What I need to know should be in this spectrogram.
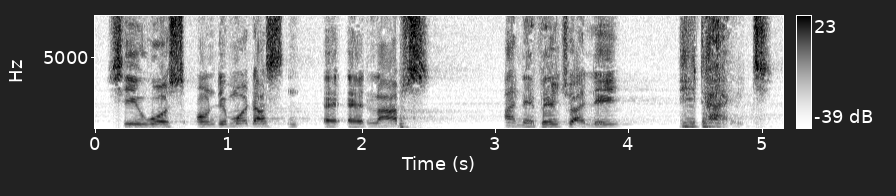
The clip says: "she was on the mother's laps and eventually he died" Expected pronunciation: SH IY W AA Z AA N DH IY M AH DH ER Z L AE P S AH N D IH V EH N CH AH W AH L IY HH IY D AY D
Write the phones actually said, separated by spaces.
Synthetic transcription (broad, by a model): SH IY W AA S AA N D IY M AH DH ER S L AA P S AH N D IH V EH N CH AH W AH L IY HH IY D AY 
